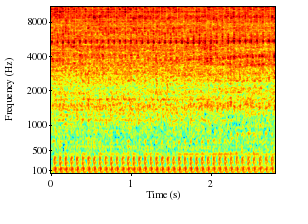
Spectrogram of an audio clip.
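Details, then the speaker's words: Kids ATV small single after carburetor cleaning, idling before an oil change: quick, even putter about twelve beats a second, no stumbles or rattles, slight smoke from muffler; idle sounds good, strong, no adjustment needed. "Yes, guys, as you can see, it's running pretty good. Idle sounds good."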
